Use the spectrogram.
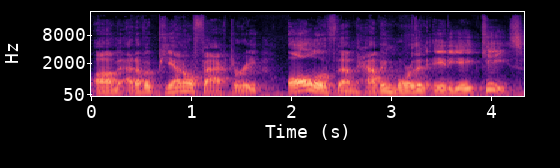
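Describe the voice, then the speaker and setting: Somewhat breathy, a man with an American accent speaks with lively intonation. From California. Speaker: pianist and piano commissioner. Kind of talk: interview.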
